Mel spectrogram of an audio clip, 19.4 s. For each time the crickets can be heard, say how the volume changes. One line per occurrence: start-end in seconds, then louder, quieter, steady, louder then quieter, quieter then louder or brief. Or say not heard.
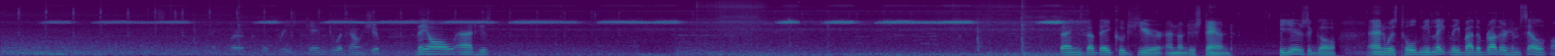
0.0-13.7 louder.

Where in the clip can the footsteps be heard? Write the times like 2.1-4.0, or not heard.
not heard.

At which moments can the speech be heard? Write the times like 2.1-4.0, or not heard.
2.5-6.1, 13.2-15.4, 16.0-19.4.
